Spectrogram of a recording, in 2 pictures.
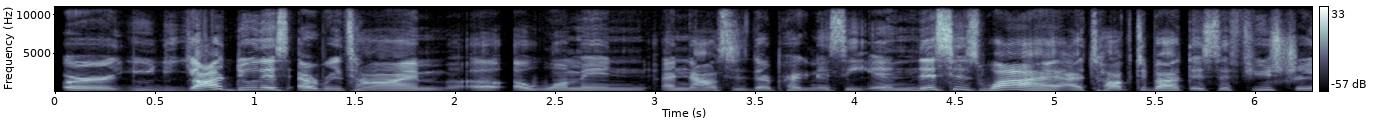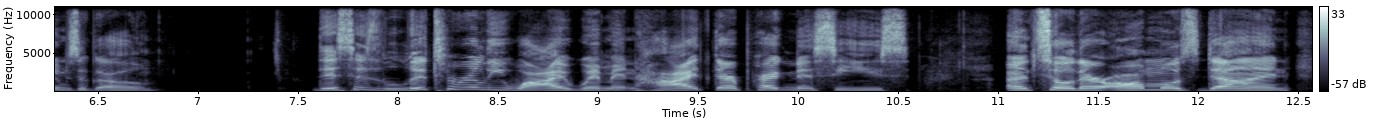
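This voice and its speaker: A woman's voice: medium pitch, fairly bright tone, dry recording, studio quality. A woman, hosting a podcast and ranting bluntly with plenty of swearing. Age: 20s. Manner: blunt, profane, emphatic ranting. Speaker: podcast host. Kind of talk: casual opinion monologue.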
